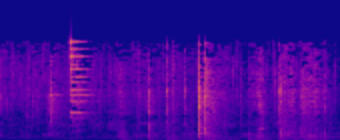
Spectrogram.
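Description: A spoon stirs spices into potatoes in a pan for desi-style aloo dum, giving quiet scraping and a few light metallic clinks against the pan, with a soft sizzle underneath and no talking.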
